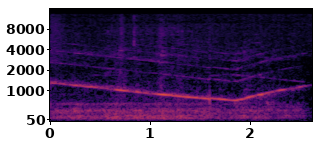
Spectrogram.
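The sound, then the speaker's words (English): A police siren wails loudly, its tone sliding slowly downward and then sweeping back up, over a steady rumble of engine and road noise from a moving police car during a slow-speed chase of a car driven by a 12-year-old. “You get a high-speed, no, slow-speed chase that is, well, here's the POV of the cops with a 12-year-old behind the wheel. Let's just turn up the volume and listen to this one.”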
